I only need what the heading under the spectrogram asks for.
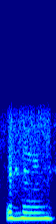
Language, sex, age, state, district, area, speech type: Kannada, female, 30-45, Karnataka, Udupi, rural, conversation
